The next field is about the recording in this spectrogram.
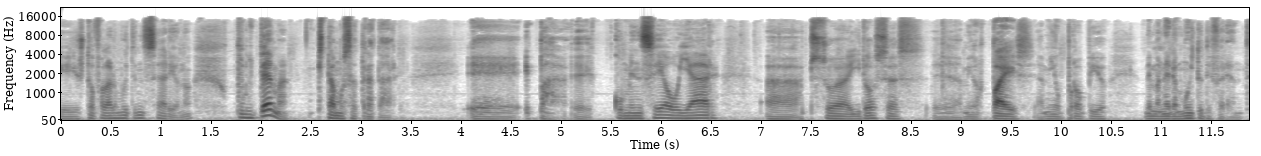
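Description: A man with a southern Spanish accent and a very deep, low voice with vocal fry, ordinary pitch variation, and a moderate pace broken by long, frequent pauses. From southern Spain, Cádiz. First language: Spanish (speaking Portuguese). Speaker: actor. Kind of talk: casual chat. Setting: studio.

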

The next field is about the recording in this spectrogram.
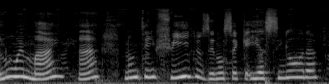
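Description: This woman talks at a fairly quick pace. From Angola. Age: 40s. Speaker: journalist and rapper. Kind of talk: interview testimony.

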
